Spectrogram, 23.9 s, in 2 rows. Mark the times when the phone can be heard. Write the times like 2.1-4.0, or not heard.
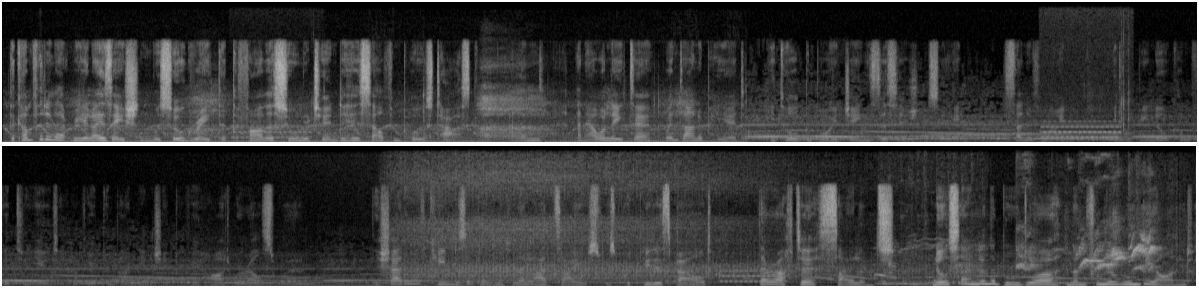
2.2-3.1, 10.3-11.3, 19.1-19.9.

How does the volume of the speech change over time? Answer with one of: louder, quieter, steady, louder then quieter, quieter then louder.
quieter then louder.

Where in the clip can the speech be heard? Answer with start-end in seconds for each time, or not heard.
0.0-23.8.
